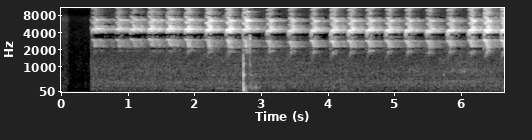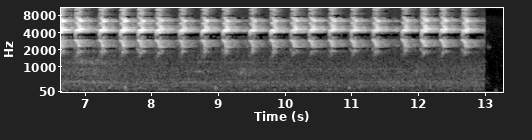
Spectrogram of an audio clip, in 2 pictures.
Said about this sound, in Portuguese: Este é um som que o melro faz quando vai a fugir, a voar. É claro que é mais uma vez, como é um chamamento, também é assim um monossílabo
